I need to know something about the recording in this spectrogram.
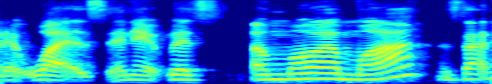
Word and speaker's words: Oumuamua: didn't say what it was, and it was Oumuamua.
